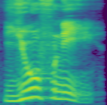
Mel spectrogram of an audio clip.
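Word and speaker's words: euphony: EU का उच्चारण यू होता है, देखो EU लिखा हुआ है लेकिन हम उसे यू पढ़ते हैं, जैसे कि यूफनी, हम इसे यूफनी नहीं बोल रहे, यू बस बोल रहे, यूफनी सुरीली आवाज वाला।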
